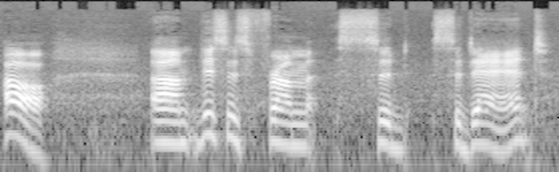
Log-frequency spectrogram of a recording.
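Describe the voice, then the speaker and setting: A man, a voice teacher, hosts a live stream, reading viewer questions and answering in a measured way. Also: high-pitched, bright, forceful tone, a little hiss or hum. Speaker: host and voice teacher. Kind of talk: live-stream show hosting.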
